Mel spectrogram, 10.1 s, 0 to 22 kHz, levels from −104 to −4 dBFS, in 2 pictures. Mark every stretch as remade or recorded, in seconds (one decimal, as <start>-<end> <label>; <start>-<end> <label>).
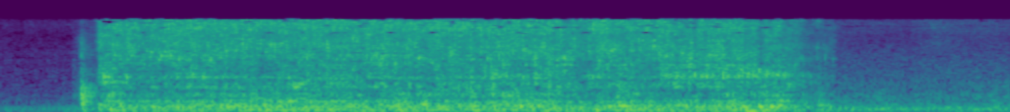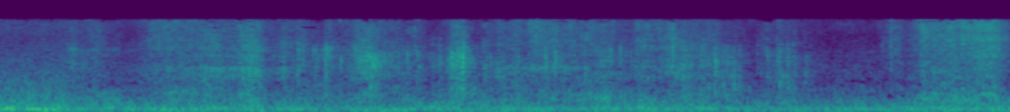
0.0-10.1 recorded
